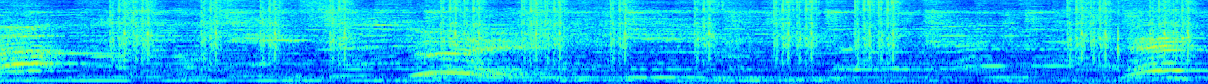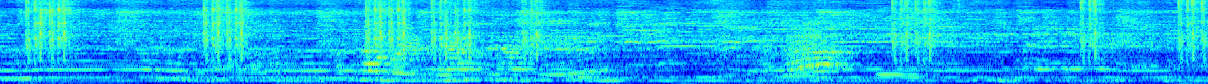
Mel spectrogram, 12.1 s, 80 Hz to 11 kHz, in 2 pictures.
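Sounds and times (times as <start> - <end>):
background music: 0.0 - 12.0
camera shutters clicking: 0.5 - 4.6, 5.2 - 9.0, 10.5 - 12.0.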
